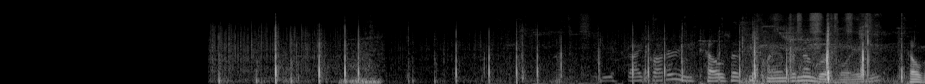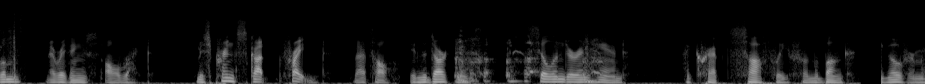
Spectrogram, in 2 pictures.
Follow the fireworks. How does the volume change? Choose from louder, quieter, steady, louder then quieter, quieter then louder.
quieter.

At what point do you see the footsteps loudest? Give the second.
8 s.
